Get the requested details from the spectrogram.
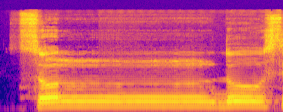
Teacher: سندس، سین کو صاف کر کے ادا کریں گے، سین کو نون سے ملائیں گے اس لیے کہ نون ساکن ہے، نون پر اخفا یعنی غنہ کریں گے، دال کو بغیر کھینچے پڑھیں گے، اس سین پر غنہ نہیں کیا جائے گا۔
